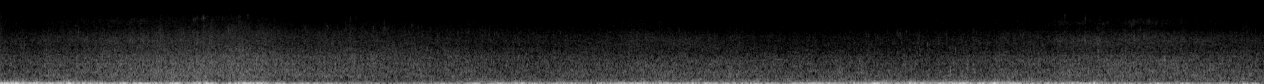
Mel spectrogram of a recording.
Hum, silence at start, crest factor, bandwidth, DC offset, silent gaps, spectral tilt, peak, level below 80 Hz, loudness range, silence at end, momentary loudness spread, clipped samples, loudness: none; 0 s; 16 dB; 9.8 kHz; under 0.1%; none; -6 dB/octave; -8 dBFS; -26 dBFS; 5 LU; 0 s; 10 LU; under 0.1%; -33 LUFS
